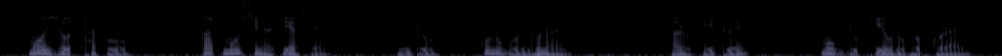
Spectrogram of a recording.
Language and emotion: Assamese, sad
